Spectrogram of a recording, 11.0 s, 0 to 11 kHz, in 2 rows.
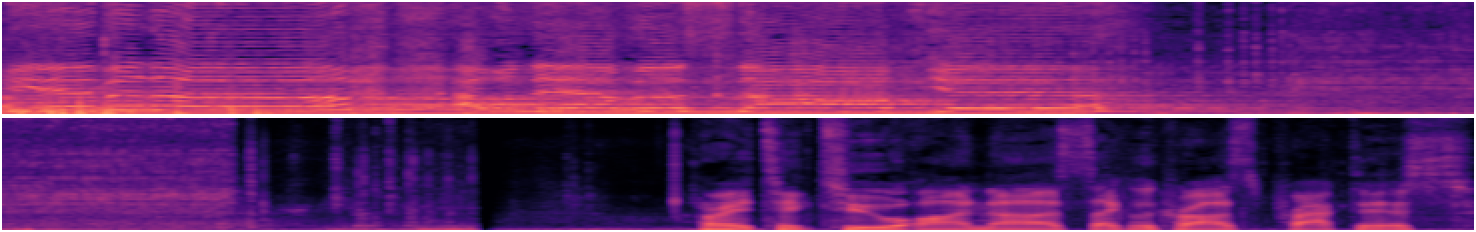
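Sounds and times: music: 0.0 - 4.6
bicycle chain clicking: 4.2 - 7.2.

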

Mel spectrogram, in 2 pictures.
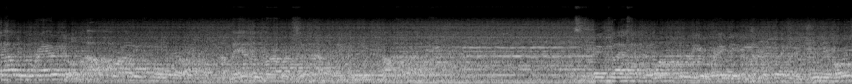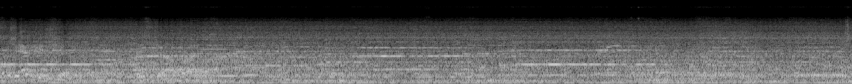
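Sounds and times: dense wash of indistinct sound: 0.0 - 17.0.

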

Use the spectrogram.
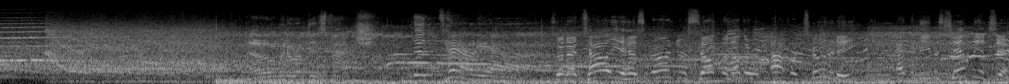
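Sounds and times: arena crowd cheering: 0.0 - 10.0
entrance music with low beat: 2.2 - 10.0.

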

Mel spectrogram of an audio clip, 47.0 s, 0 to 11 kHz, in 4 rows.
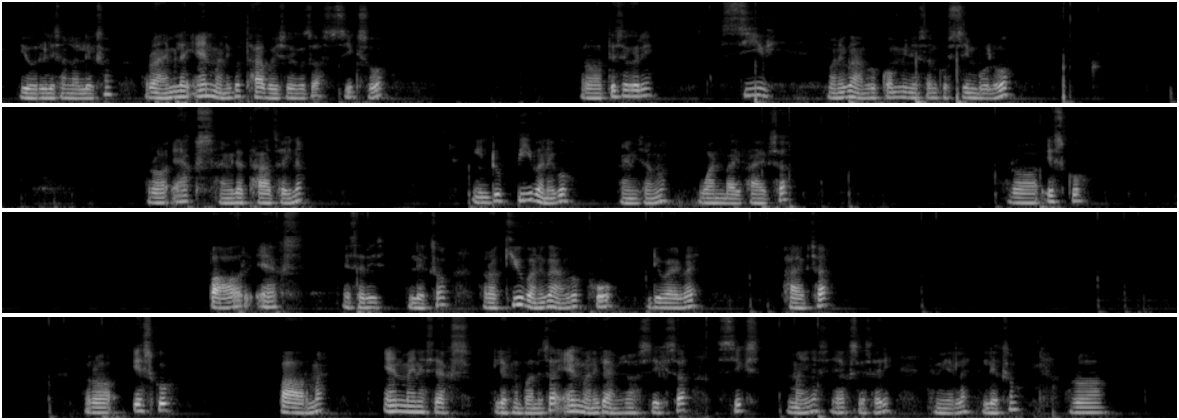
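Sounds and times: stylus tapping on touchscreen: 10.5 - 12.5
stylus tapping a tablet: 10.6 - 11.1.

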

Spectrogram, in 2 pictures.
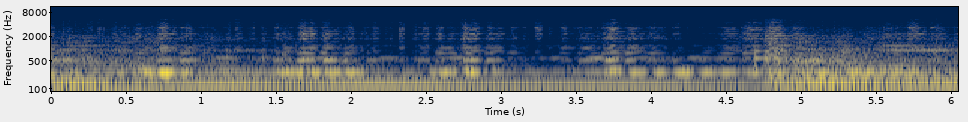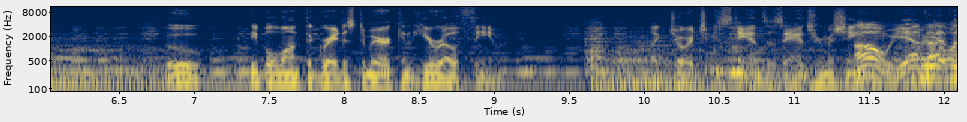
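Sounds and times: instrumental music with bass line: 0.0 - 12.0.

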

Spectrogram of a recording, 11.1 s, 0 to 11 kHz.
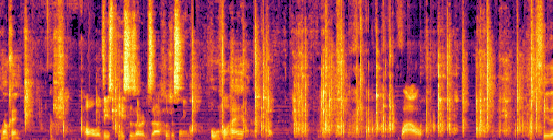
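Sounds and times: wooden puzzle pieces clacking: 4.8 - 11.0.

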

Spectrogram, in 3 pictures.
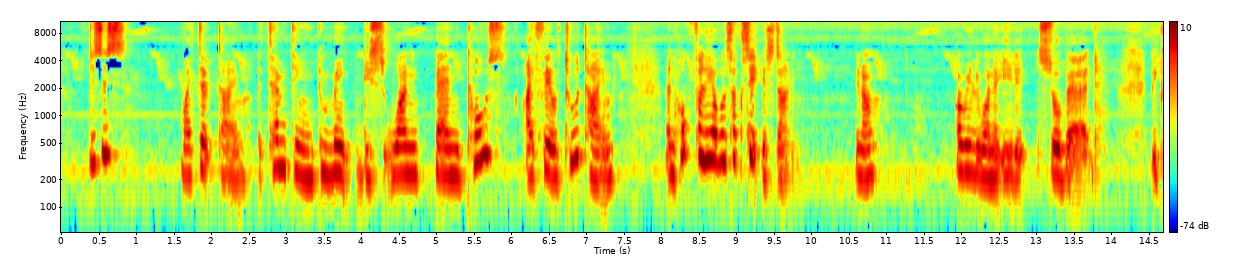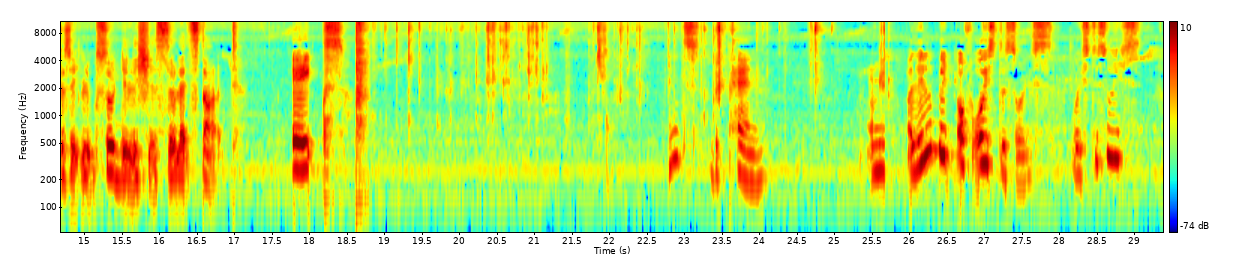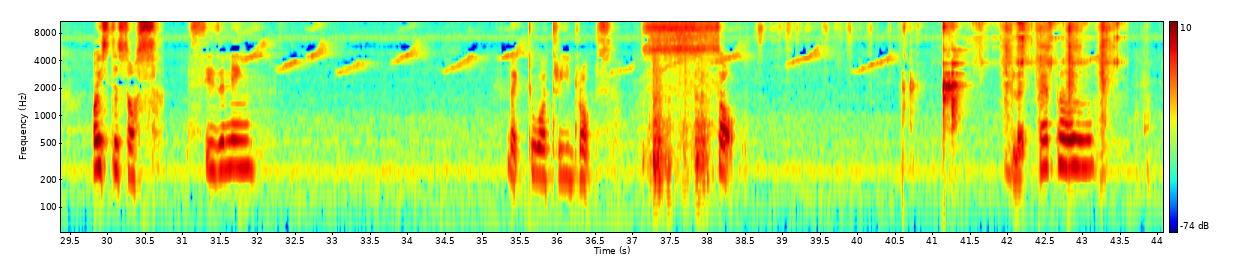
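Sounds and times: faint steady hum: 0.0 - 44.0
eggshell crackling: 18.8 - 25.0.

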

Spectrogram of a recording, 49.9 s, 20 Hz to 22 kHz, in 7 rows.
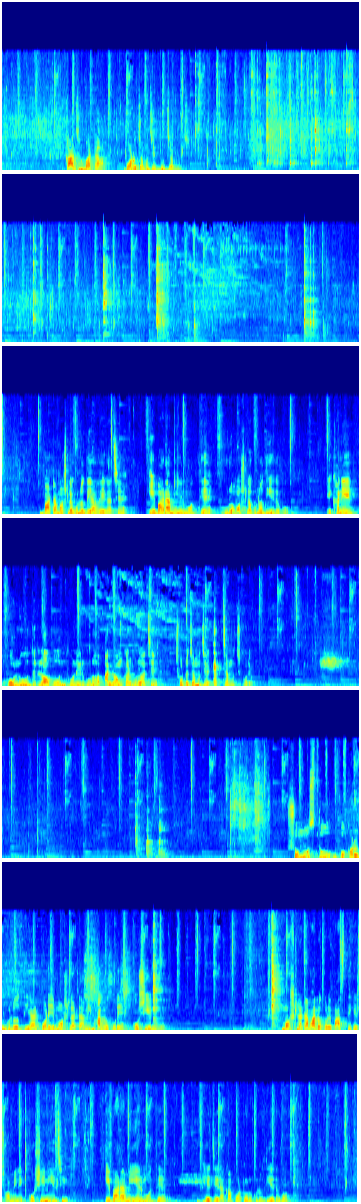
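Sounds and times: spice paste sizzling in oil: 0.0 - 31.0, 32.2 - 49.9
background music with held notes: 0.0 - 49.9.

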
